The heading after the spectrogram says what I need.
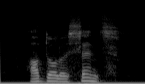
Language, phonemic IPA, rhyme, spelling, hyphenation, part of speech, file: Dutch, /ˌaː.doː.ləˈsɛnt/, -ɛnt, adolescent, ado‧les‧cent, noun, Nl-adolescent.ogg
- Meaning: adolescent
